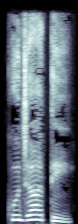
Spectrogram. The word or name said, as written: ಕುಜಾತೆ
